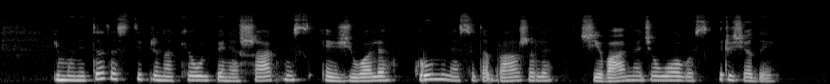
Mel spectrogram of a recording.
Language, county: Lithuanian, Panevėžys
